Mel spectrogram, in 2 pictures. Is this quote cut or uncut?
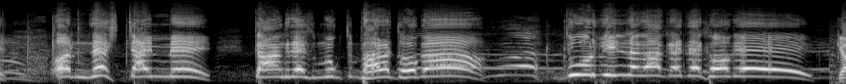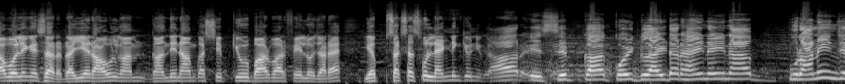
cut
